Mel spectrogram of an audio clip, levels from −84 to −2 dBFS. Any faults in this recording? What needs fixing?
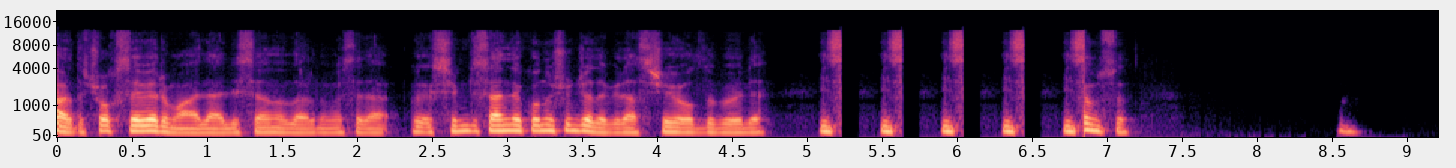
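From 5.22 to 6.84 s the speech breaks into a stutter with silent gaps. A 285 ms fragment plays four times, each followed by 120 ms of digital silence, on an even 406 ms cycle. Playback likely stalled and replayed its last fragment at each retry, losing the audio due in that span. Prevent it by keeping a deeper playback buffer so stalls are absorbed instead of looped.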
